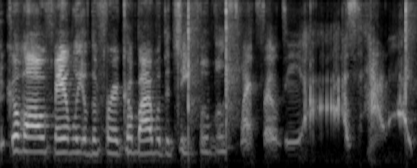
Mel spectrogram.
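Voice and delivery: high, loud and thrilled; excited. Real, not acted. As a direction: squeal with delight. Excited about cheap sweatsuit.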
